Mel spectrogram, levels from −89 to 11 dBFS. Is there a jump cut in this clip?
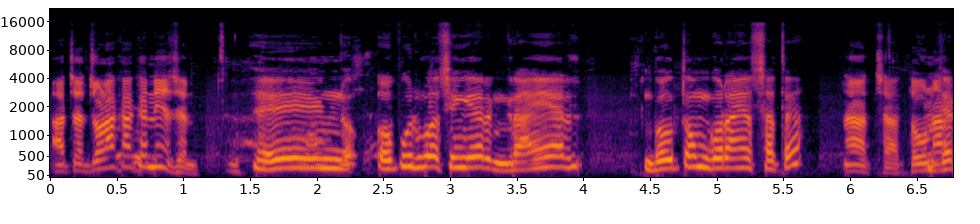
no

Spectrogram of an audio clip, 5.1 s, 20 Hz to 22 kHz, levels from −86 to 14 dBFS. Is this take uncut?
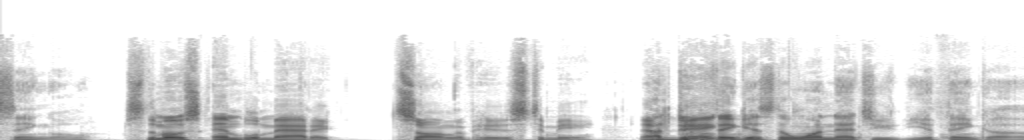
no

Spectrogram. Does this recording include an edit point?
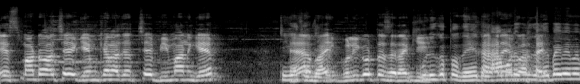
no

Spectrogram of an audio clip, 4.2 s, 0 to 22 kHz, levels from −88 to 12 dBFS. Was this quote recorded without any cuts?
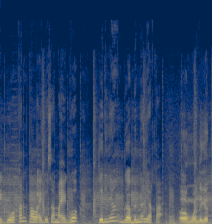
no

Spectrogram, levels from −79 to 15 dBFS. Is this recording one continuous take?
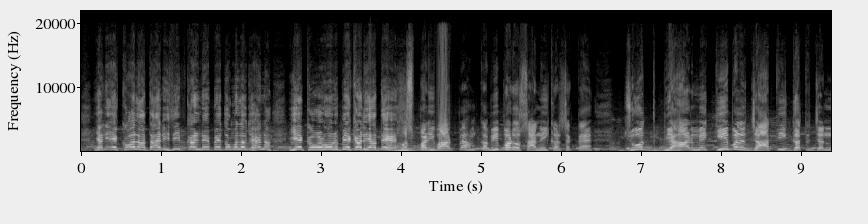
no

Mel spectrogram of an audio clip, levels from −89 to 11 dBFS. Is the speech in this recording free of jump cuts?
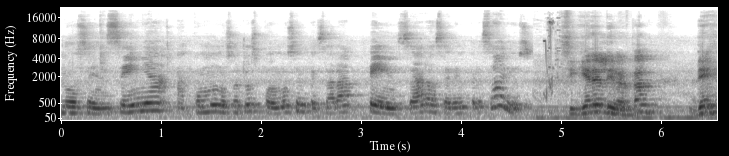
no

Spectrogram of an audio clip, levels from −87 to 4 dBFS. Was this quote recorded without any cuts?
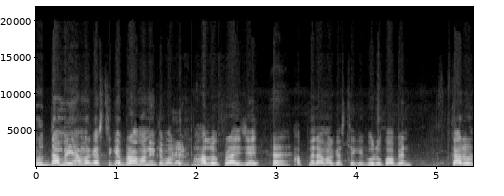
no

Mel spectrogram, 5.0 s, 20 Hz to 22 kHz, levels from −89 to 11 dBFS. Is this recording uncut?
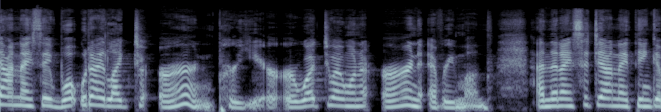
yes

